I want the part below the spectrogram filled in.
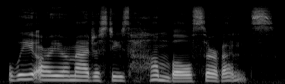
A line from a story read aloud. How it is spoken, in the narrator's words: the agent said smoothly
